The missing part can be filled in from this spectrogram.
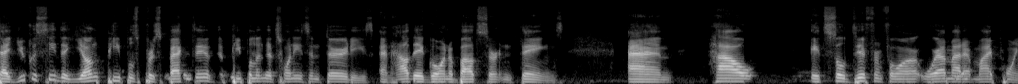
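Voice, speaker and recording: An unremarkable speaking voice with ordinary pitch variation comes through with a dry, close sound and no echo. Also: man, medium pitch for a man, moderate pace. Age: 50s. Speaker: credit card YouTuber. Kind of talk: casual chat.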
